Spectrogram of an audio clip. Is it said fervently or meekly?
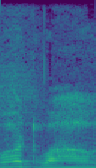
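meekly. It is said mildly, without fervor.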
